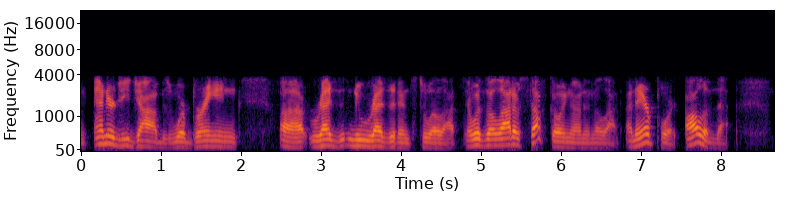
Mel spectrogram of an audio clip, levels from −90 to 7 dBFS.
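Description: The speech has been carried through a G.729 codec for its whole length, and its thin, slightly rough, synthetic quality fits a low-rate build of about 8 kbit/s rebuilt from a vocal tract filter and sparse pulses. The band runs from about 150 Hz to 3.7 kHz, with nothing above 3.8 kHz.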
